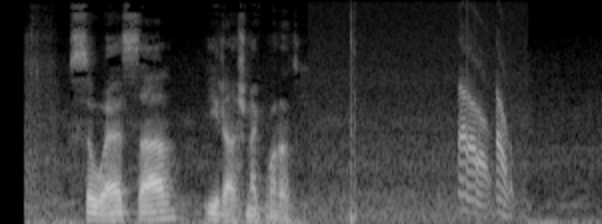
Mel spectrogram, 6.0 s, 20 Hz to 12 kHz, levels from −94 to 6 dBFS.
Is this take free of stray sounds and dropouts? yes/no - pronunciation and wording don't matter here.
no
